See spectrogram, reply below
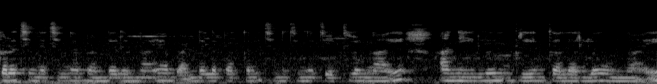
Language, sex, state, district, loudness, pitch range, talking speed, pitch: Telugu, female, Andhra Pradesh, Guntur, -34 LUFS, 160-170 Hz, 175 wpm, 165 Hz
